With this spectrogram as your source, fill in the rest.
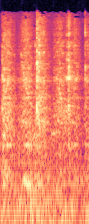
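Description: A cake saw drawn back and forth across the top of a vanilla cake makes soft, close rasping strokes, faint and rhythmic, with a few slightly louder scrapes as the blade changes direction.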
